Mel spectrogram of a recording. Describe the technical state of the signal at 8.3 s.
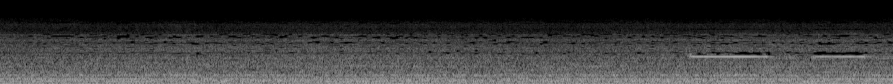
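At 8.3 s, as throughout, the audio carries heavy damage, likely from HE-AAC compression near 16 kbps: replicated treble sounds gritty and metallic, and nothing remains above 11.8 kHz.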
